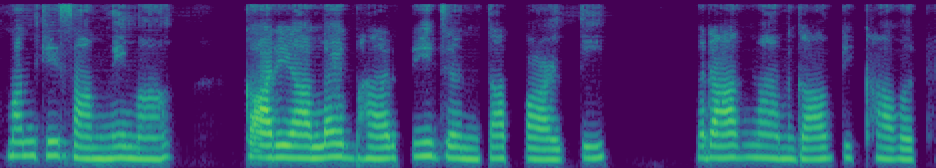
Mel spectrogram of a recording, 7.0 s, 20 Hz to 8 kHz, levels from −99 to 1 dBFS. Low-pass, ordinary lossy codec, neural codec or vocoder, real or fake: none; none; codec, 16 kHz, 1.1 kbps, Voila-Tokenizer; fake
